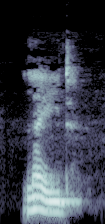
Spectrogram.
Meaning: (verb) 1. To fill or load (related to cargo or a shipment) 2. To weigh down, oppress, or burden 3. To use a ladle or dipper to remove something (generally water)
- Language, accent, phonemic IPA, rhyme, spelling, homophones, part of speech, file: English, Southern England, /leɪd/, -eɪd, lade, laid, verb / noun, LL-Q1860 (eng)-lade.wav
